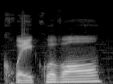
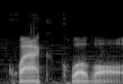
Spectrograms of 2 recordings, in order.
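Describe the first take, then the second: First: The first syllable does not sound like quack. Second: The first syllable sounds like a duck's quack. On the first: This is the common pronunciation. The speaker calls it wrong. "everybody thought it was pronounced Quaquaval" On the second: This is the official pronunciation. The speaker calls it right. "quack, quack, like a duck"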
